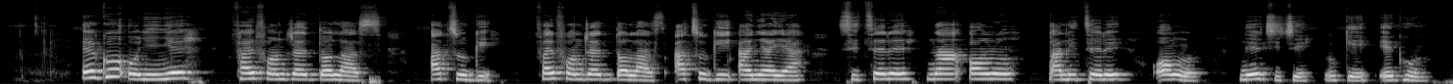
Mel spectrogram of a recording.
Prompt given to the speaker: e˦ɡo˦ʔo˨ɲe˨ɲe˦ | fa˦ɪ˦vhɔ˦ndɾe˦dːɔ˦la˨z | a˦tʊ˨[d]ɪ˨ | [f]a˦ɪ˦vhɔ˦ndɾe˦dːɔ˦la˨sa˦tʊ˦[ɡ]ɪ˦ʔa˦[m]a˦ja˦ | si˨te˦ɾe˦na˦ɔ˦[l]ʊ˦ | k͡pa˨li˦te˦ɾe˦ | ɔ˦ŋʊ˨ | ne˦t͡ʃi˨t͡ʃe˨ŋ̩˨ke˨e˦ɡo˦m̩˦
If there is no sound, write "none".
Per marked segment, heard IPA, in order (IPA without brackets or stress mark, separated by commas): ɡ, f, ɡ, ɲ, ɾ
